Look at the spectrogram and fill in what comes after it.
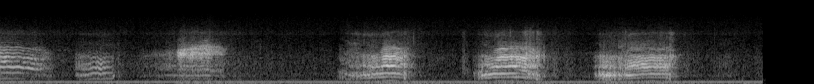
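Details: Domestic cat meowing six times in a row, each meow a drawn-out harmonic wail of about half a second to a second, some rising then falling, spaced roughly a second apart, over a steady low hum.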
